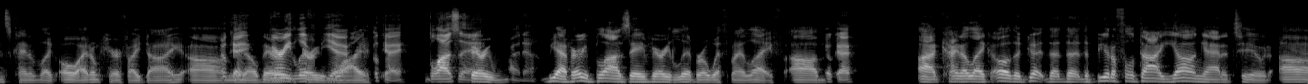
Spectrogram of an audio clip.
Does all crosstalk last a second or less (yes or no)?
no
